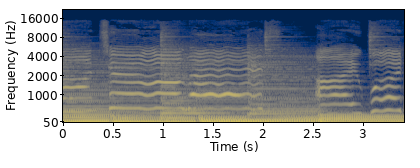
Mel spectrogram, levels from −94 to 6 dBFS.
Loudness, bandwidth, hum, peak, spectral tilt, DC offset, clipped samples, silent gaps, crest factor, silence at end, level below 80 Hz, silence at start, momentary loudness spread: -18 LUFS; 9.6 kHz; none; -4 dBFS; -7 dB/octave; under 0.1%; under 0.1%; none; 12 dB; 0 s; -18 dBFS; 0 s; 4 LU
